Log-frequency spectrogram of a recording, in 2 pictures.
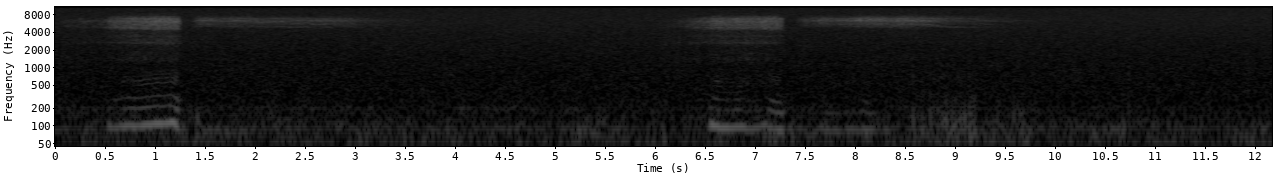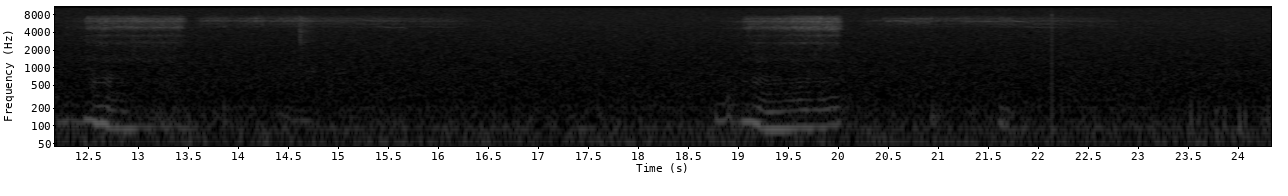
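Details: Snoring from a sleeping Beagle that snores a lot: slow, loud cycles, each a low rumble followed by a hissing snort.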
